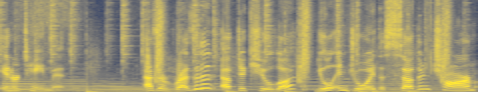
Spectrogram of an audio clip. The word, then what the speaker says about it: Dacula: Well, this charming city has a one-of-a-kind name, and it's pronounced Dacula.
